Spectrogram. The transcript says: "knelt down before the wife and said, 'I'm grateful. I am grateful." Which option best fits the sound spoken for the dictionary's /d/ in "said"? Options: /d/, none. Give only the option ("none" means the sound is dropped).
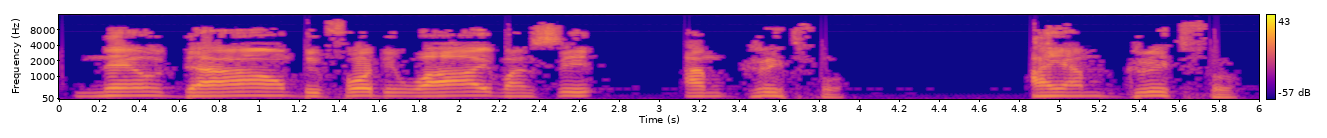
none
